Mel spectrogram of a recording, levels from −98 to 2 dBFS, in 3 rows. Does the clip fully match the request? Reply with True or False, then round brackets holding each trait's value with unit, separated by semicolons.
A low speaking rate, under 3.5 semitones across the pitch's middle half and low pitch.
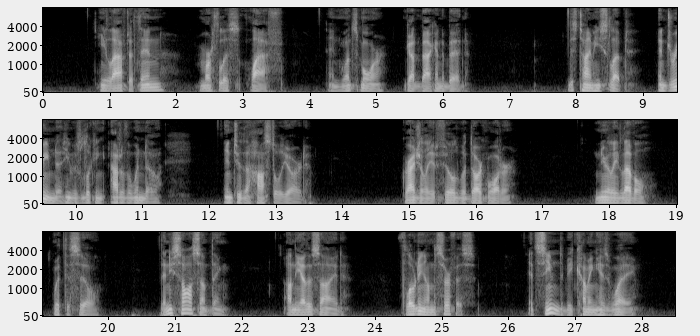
True (130 wpm; 2.8 semitones; 85 Hz)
